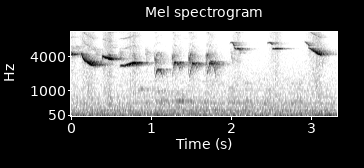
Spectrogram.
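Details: Great-billed seed finch singing in Canoas, Flauta Modesta song style: clear whistled notes sliding downward, a run of short fluty phrases repeated quickly, then higher thin whistles toward the end.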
